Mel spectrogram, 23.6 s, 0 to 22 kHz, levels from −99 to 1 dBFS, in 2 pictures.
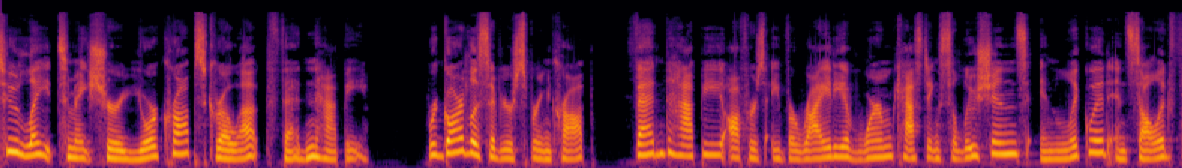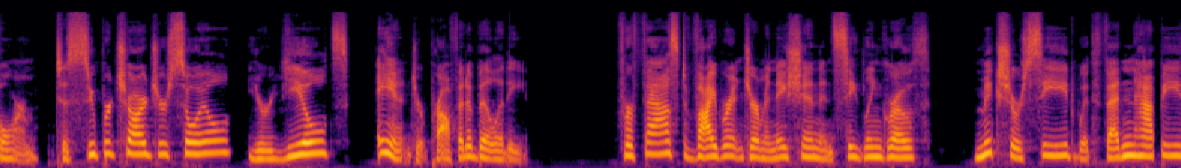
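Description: A speech recording, with no technical faults audible anywhere in it. There is nothing here that needs a time or a cause.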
